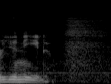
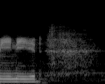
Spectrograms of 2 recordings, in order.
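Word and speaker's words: Ynnead: Some people pronounce her Yenid. Some people pronounce them Enid. It's hard. I could try and switch to Enid if it's easier. No. It's all good. I say Iniad because it's Inari.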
